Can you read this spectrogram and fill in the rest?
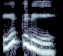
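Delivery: loud high gasp of a name; playfully scandalized, call him out; mock outrage. Real, not acted. Catching a chatter teasing, calling his name loudly.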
